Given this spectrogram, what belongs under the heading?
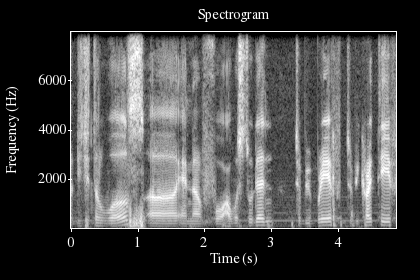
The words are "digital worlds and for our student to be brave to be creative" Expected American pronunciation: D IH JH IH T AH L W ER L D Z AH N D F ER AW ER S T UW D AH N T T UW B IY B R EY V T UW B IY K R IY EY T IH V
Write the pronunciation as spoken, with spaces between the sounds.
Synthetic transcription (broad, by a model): D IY JH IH T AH L W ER L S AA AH N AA F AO AW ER S T UW D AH N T T UW B IY B R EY F T UW B IY K R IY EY T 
